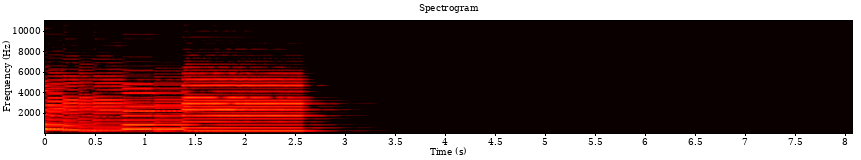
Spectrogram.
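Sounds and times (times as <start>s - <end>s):
saxophone duet: 0.0s - 3.0s.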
